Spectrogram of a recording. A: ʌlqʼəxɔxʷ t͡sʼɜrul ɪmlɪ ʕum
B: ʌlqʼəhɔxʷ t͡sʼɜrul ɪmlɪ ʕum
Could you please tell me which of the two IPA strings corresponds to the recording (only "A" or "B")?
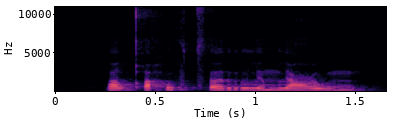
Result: B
